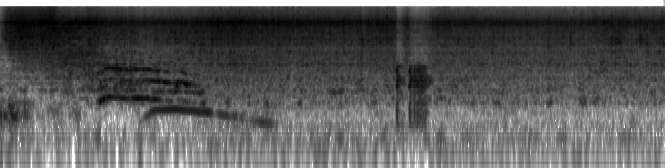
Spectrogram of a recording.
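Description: Chopped vegetables tipped into a hot wok, setting off a sudden loud sizzle that carries on steadily and slowly eases. A short clank about four seconds in.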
